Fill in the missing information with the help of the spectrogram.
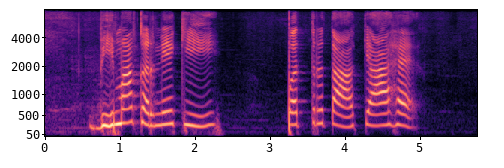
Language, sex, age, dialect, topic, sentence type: Hindi, female, 18-24, Marwari Dhudhari, banking, question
